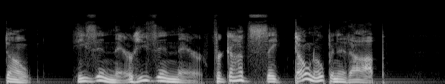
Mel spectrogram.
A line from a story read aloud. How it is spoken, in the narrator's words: he cried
